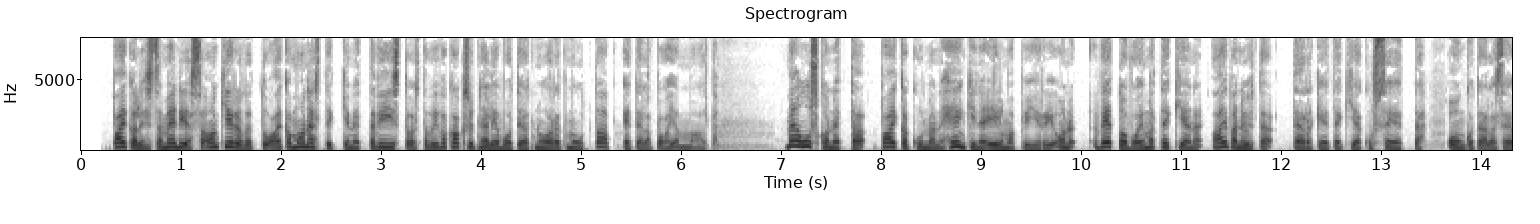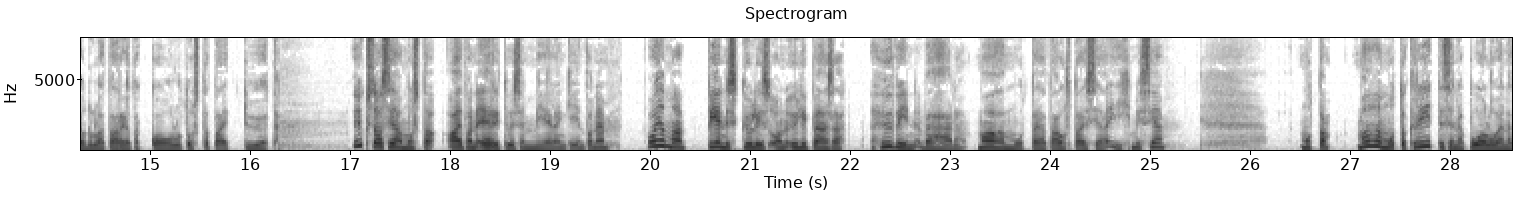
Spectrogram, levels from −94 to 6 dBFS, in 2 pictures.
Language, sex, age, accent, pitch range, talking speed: Finnish, female, 30-49, native, 220-265 Hz, 105 wpm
